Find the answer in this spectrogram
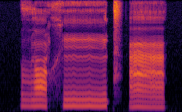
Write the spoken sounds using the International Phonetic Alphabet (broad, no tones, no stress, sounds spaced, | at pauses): ðˤ õ x ĩː t͡sʼ æ̃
